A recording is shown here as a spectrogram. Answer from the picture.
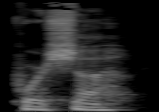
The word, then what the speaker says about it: Porsche: Porsche.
